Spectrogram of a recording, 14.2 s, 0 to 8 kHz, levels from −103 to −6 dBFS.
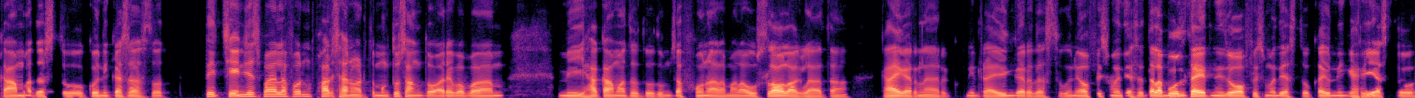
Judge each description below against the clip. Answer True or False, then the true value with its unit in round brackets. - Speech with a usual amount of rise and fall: False (2.3 semitones)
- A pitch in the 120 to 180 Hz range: False (105 Hz)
